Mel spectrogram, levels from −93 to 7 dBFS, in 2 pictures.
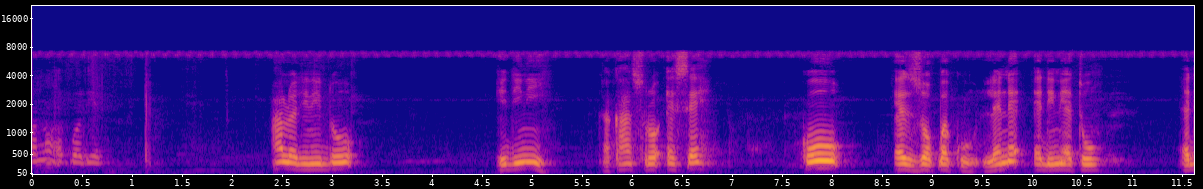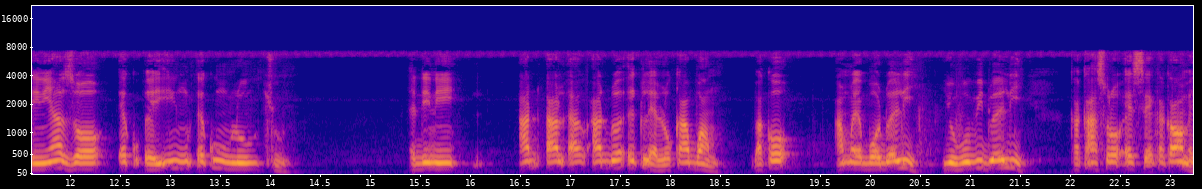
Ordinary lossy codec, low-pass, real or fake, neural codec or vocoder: AAC, 64 kbps; 7.2 kHz; real; none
